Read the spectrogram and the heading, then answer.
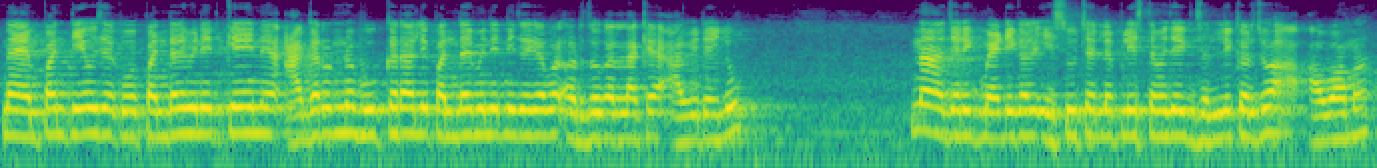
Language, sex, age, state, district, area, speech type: Gujarati, male, 18-30, Gujarat, Surat, urban, spontaneous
